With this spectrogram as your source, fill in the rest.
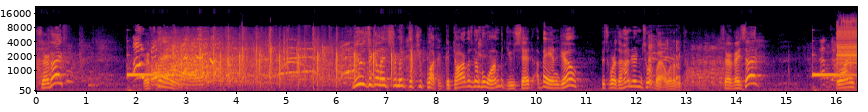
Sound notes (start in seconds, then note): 2.6 laughs; 3.6 applause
